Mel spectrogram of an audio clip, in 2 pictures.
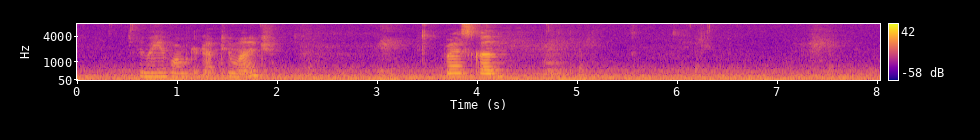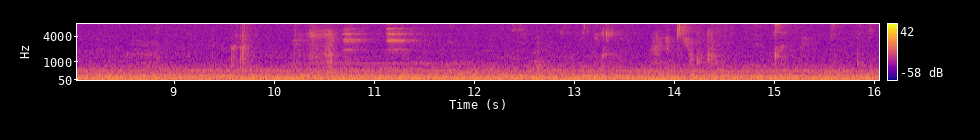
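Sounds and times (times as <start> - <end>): low hum: 0.0 - 16.0
person chewing soft bun: 5.2 - 16.0.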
